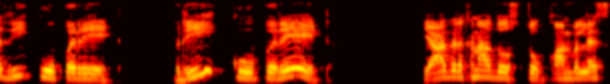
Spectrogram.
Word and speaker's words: convalesce: कॉन्वलेस इसका प्रोनाउंसिएशन है।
